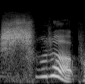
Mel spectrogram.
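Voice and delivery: sudden high, loud shout-down; sparring retort. Pretend. Pastor shouting down the inner critic, high and loud. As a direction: snap it at the inner voice like a jab. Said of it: "like you're sparring".

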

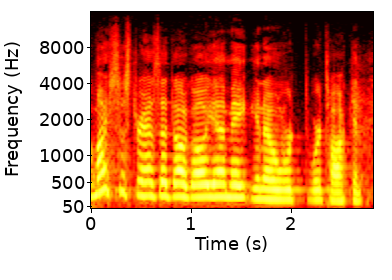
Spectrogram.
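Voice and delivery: usual speaking voice

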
